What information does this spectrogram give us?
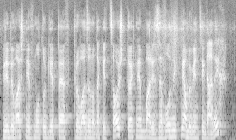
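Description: A man's voice: mid-range voice, fairly even intonation, fairly quick, darkish tone, slight background noise. A man giving an informal explainer to camera, rephrasing and correcting himself as he goes. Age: 20s. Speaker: motorsport video creator. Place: small plain room indoors. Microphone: lavalier clipped on jacket.

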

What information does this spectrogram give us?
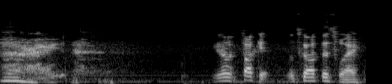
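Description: A man's voice: on the high side, expressive, normal speed, sharp tone, slightly rough. A young man with a congested voice from a cold, chatting casually and rambling through a let's play from a room at home. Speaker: gaming YouTuber.

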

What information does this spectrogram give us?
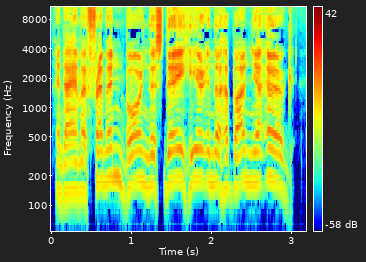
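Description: A man's voice: fairly high pitch, brisk, dry recording, studio quality, voice pushed up, close to an everyday voice. A man reading as an earnest young desert rider. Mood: determined. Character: young male heir turned desert rider, proud and earnest. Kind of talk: audiobook character reading.

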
